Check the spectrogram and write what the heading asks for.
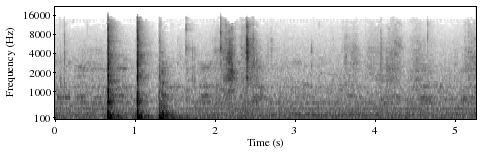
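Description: Chef's knife chopping through raw rabbit onto a plastic cutting board: three sharp knocks in quick succession about a second in, then a couple of lighter taps.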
